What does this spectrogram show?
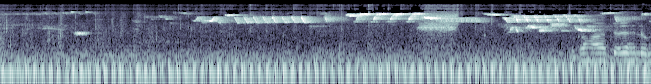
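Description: Small birds singing in fast, high, repeated trills, beginning about two and a half seconds in, over a steady low rumble. A short wavering lower call comes near the end.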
